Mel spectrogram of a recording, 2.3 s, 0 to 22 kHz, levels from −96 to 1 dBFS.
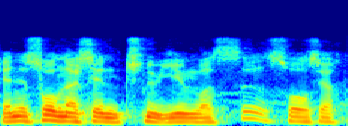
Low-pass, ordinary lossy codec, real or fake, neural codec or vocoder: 7.2 kHz; none; fake; codec, 16 kHz, 4 kbps, FreqCodec, larger model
